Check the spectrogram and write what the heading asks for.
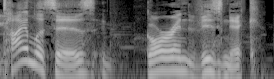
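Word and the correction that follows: Višnjić: Am I saying that right? – Nope. Visnish.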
